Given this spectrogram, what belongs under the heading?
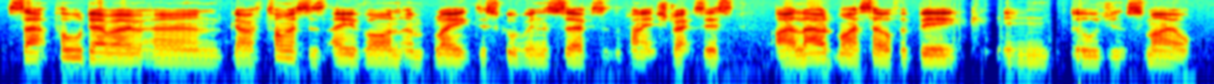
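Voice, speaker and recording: A man's voice: mid-range voice, sharp tone, no echo, low-quality recording. A middle-aged man reading liner notes aloud from a tablet during a casual review chat at home, wearing headphones, with small stumbles. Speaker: podcast host. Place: home study with bookshelves. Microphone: desk mic, wearing headphones.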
